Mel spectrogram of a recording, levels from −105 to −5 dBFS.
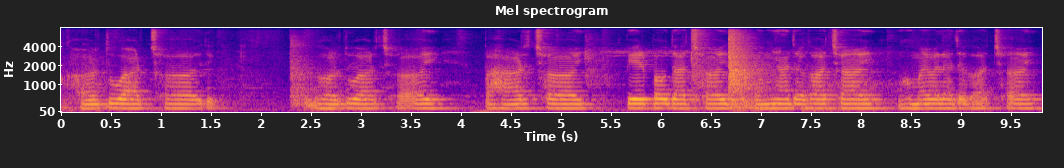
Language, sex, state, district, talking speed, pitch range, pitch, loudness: Magahi, male, Bihar, Samastipur, 120 wpm, 155-160 Hz, 155 Hz, -29 LUFS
